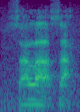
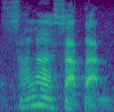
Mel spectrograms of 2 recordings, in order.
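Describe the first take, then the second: First: The word ends with a short h sound. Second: The word ends with a t sound and n. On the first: This is how it is read when stopping at the verse end. "lalu kita baca dengan salasah" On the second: This is the written form with tanwin. "tak marbuthah di akhir ayat salasatan"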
